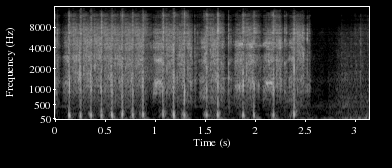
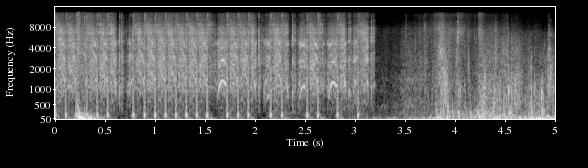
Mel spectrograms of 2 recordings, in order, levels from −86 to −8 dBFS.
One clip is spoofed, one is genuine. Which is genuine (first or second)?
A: second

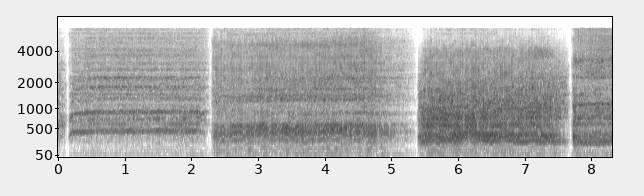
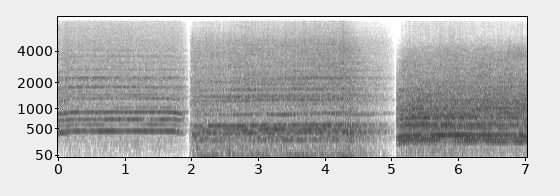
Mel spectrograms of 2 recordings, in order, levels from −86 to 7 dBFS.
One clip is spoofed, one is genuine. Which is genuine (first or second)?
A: second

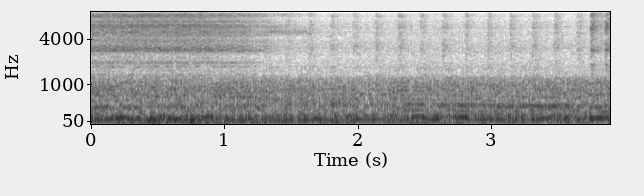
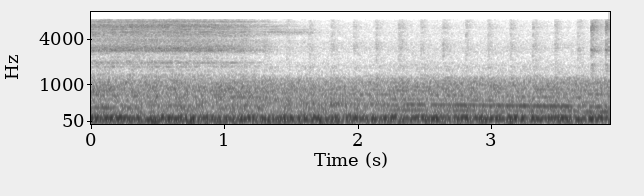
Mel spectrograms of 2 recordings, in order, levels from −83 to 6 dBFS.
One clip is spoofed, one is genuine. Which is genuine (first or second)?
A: second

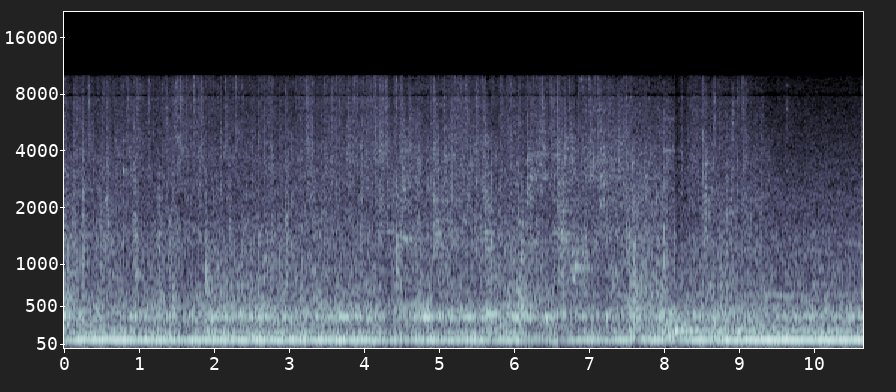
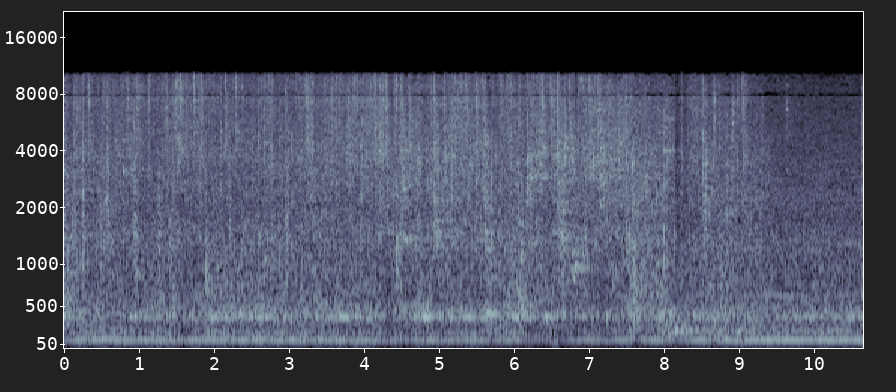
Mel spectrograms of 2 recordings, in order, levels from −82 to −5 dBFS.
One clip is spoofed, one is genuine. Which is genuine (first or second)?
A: first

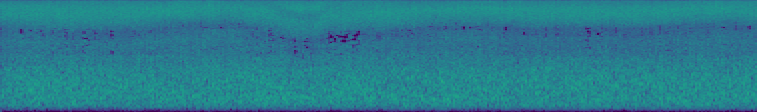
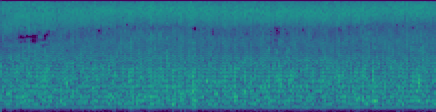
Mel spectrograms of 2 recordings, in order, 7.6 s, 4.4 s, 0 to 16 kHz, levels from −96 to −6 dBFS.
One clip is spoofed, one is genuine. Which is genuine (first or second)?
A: first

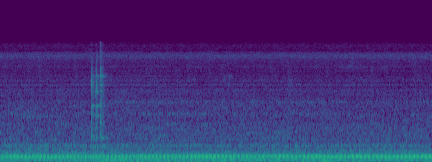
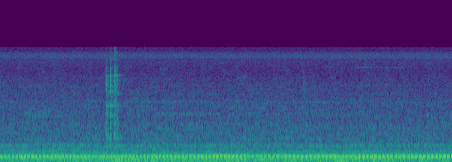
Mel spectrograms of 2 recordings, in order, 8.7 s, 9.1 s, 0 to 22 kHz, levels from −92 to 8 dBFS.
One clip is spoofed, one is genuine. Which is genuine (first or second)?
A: second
